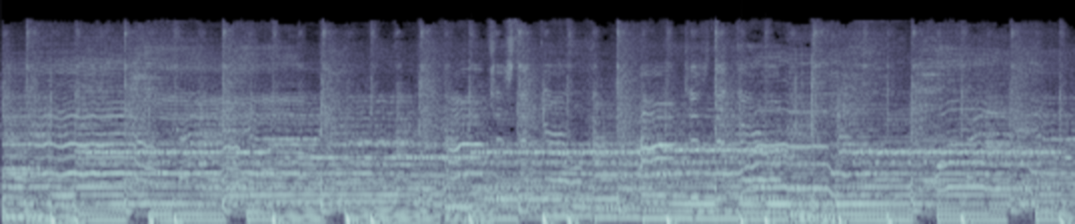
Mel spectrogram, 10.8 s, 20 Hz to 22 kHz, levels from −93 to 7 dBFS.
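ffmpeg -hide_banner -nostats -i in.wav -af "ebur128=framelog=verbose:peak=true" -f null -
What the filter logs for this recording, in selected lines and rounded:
Integrated loudness:
  I:         -18.2 LUFS
  Threshold: -28.1 LUFS
Loudness range:
  LRA:         1.0 LU
  Threshold: -38.1 LUFS
  LRA low:   -18.6 LUFS
  LRA high:  -17.7 LUFS
True peak:
  Peak:       -6.4 dBFS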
